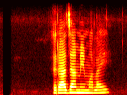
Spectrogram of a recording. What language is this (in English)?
Nepali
